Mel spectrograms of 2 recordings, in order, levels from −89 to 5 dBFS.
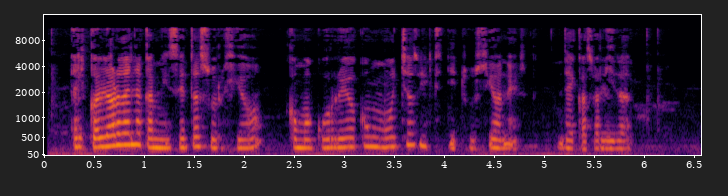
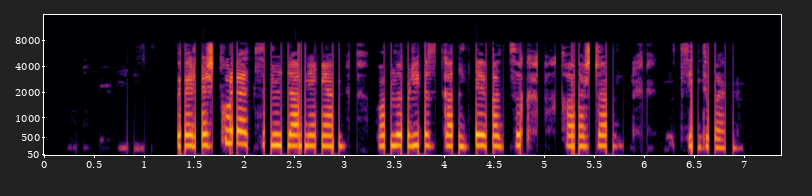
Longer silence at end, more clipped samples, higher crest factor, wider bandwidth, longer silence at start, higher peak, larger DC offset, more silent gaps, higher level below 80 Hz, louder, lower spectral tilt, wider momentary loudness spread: about the same, 0.5 s vs 0.45 s; neither; about the same, 20 dB vs 16 dB; first, 11.5 kHz vs 7.8 kHz; second, 0.05 s vs 1.35 s; second, -8 dBFS vs 0 dBFS; neither; second, none vs 3.25-3.30 s, 5.12-5.17 s, 6.13-6.20 s; second, -56 dBFS vs -48 dBFS; second, -27 LUFS vs -15 LUFS; about the same, -3.5 dB/octave vs -3.5 dB/octave; first, 14 LU vs 11 LU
